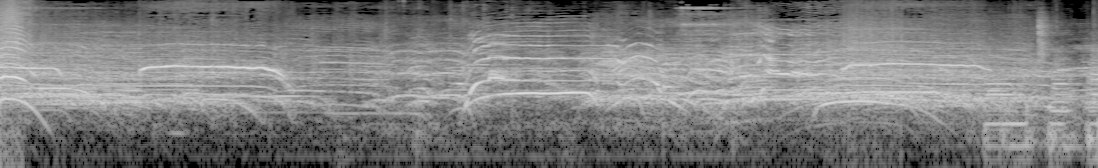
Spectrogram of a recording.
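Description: Concert crowd cheering and whooping, with several long rising-and-falling "woo" calls over the din. The noise dips briefly about three and a half seconds in, then swells again.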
